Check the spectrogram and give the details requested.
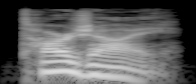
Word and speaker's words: Target: People affectionately call it Tarai because it feels somewhat upscale for a discount store, but lately people have been questioning whether it still deserves that French sounding pronunciation.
